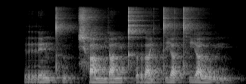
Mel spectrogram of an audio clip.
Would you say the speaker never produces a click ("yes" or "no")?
yes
